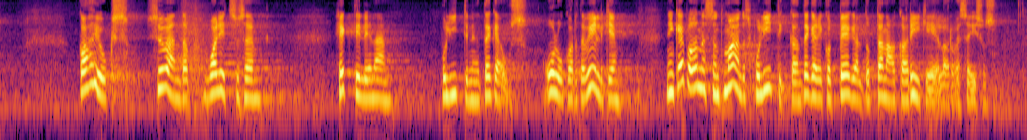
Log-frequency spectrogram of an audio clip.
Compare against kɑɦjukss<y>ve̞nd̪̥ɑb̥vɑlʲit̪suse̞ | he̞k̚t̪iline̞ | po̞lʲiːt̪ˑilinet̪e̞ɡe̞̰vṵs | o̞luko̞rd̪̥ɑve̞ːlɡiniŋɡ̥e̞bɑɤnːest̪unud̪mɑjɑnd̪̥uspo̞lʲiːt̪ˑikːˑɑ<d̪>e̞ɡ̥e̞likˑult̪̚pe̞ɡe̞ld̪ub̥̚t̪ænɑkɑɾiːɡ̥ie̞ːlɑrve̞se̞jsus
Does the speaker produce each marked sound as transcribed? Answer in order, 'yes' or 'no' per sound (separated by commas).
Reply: yes, no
